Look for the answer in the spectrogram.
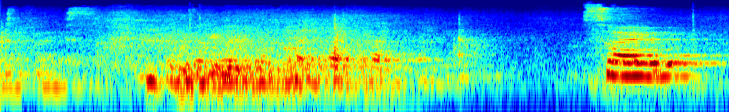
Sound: laughing

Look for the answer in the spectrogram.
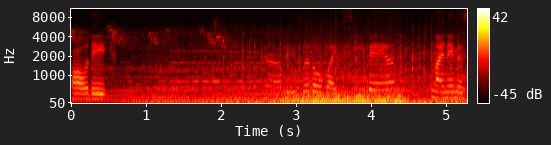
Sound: boat engine revving

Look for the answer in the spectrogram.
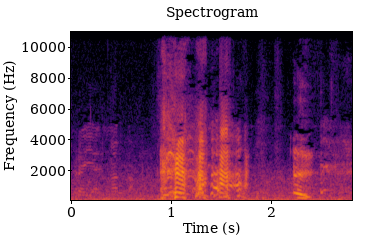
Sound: laughs

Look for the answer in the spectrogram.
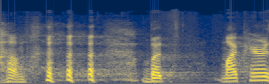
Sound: laughs

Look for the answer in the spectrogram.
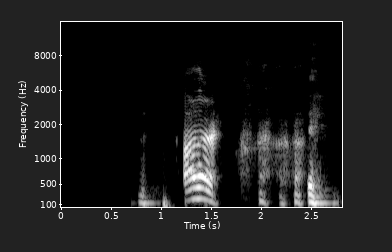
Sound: laughs

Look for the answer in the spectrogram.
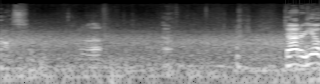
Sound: Todd groans

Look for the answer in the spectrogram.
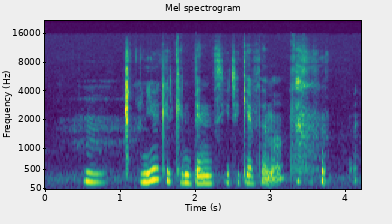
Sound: kiss

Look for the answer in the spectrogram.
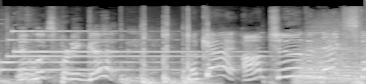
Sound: beep; thud

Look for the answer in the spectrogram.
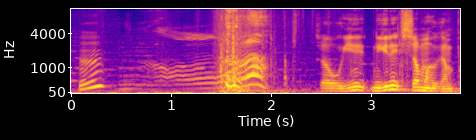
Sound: Alva grunts

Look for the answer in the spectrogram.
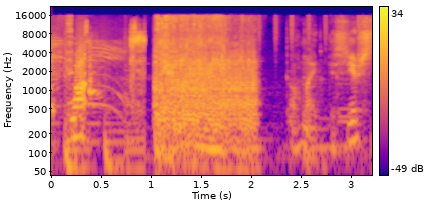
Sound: mouth fart

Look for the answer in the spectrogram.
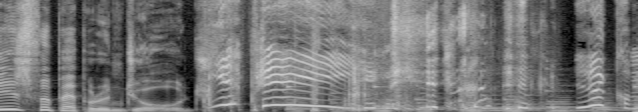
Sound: giggles

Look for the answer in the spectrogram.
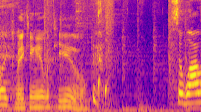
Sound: laughter

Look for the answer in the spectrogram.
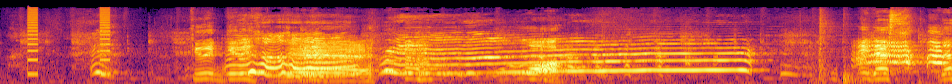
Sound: cry with ragretz

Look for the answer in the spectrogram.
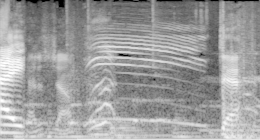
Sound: Ellie grunting

